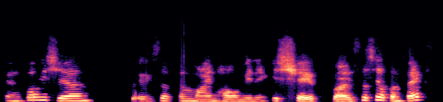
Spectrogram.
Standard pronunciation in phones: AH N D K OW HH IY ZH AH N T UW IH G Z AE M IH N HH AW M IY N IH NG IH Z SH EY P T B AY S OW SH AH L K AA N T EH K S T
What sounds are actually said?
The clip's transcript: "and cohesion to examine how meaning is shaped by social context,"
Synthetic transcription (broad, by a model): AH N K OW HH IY SH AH N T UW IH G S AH M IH N HH AW M IY N IH NG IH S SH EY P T B AY S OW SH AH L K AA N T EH K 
